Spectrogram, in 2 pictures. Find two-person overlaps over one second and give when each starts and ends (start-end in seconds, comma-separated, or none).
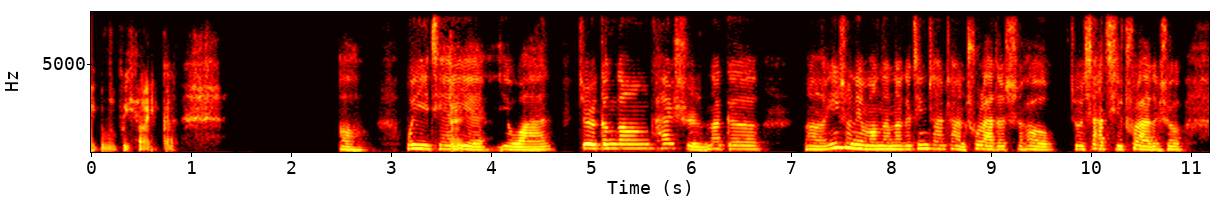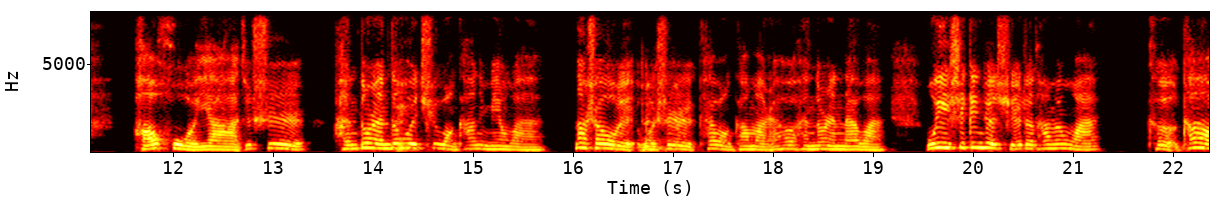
none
